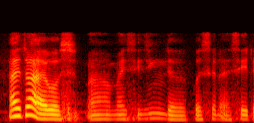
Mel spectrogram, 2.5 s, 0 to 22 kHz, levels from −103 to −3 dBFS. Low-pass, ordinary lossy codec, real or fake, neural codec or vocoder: 7.2 kHz; none; fake; codec, 16 kHz in and 24 kHz out, 1 kbps, XY-Tokenizer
